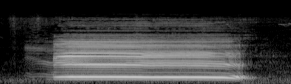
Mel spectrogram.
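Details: Cattle at a Karapan Sapi bull race training session held as a friendly gathering at Asemanis field; one loud, steady, even-pitched moo lasting about two seconds, ending with a short downward slide, against faint background murmur.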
